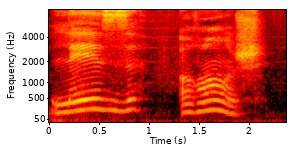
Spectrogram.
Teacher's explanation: made a little liaison between the S and the O to make it sound like a Z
